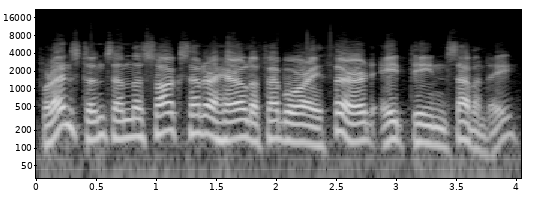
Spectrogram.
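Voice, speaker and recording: An American man reading scripted narration for a 1950s radio documentary in a measured, formal manner. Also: mid-range voice, dry recording, dull audio.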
